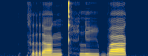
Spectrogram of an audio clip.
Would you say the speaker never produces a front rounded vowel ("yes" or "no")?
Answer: yes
